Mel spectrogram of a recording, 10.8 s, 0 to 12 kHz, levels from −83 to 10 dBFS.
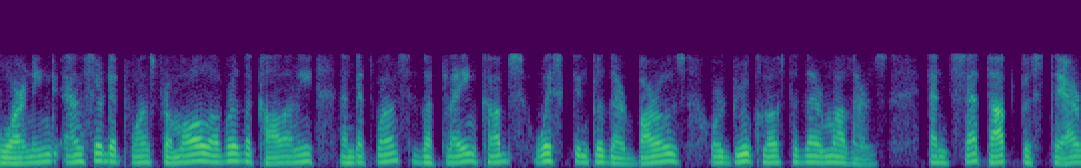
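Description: From start to finish the speech carries G.729 codec damage, plainly audible as a rough, slightly synthetic buzz, which fits 8 kbit/s coding. The rebuilt pulses lose fine detail, and a spectrogram shows a hard ceiling with nothing above 3.8 kHz.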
